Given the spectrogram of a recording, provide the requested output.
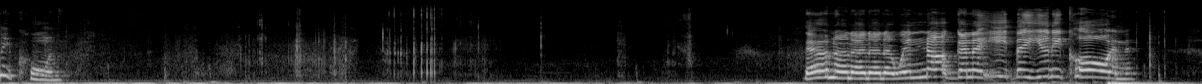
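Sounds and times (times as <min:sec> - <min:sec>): paper card crackling: 0:02.2 - 0:05.0.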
